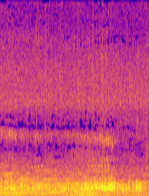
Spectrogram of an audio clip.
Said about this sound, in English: Oh, the fishermen's dogs.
